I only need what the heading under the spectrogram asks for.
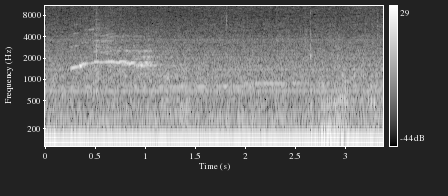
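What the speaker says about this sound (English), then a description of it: "Horse keeps on running away." A horse in a wild west sheriff and bounty hunter game gives a brief high whinny early on, heard over a steady loud drone with faint hoof-like clatter near the end.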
